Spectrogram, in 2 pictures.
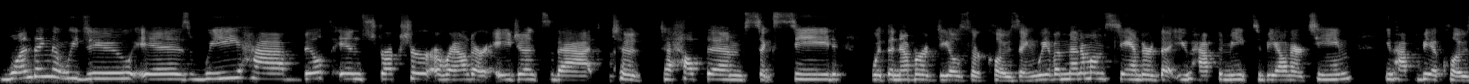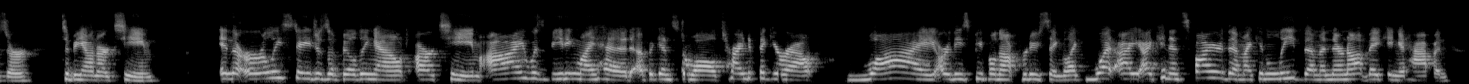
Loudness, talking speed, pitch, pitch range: -21 LUFS, 200 wpm, 235 Hz, 220-255 Hz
